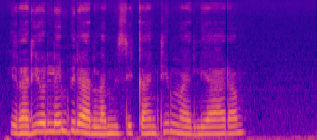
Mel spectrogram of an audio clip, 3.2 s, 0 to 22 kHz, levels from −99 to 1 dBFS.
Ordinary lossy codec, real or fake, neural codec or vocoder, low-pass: none; fake; vocoder, 44.1 kHz, 128 mel bands, Pupu-Vocoder; none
